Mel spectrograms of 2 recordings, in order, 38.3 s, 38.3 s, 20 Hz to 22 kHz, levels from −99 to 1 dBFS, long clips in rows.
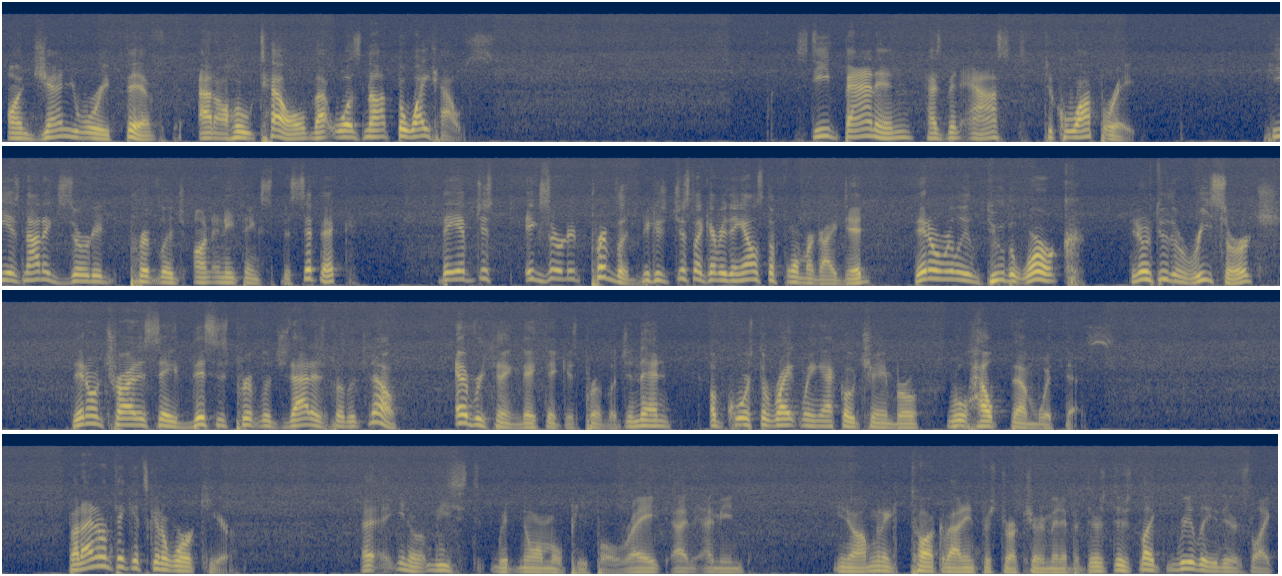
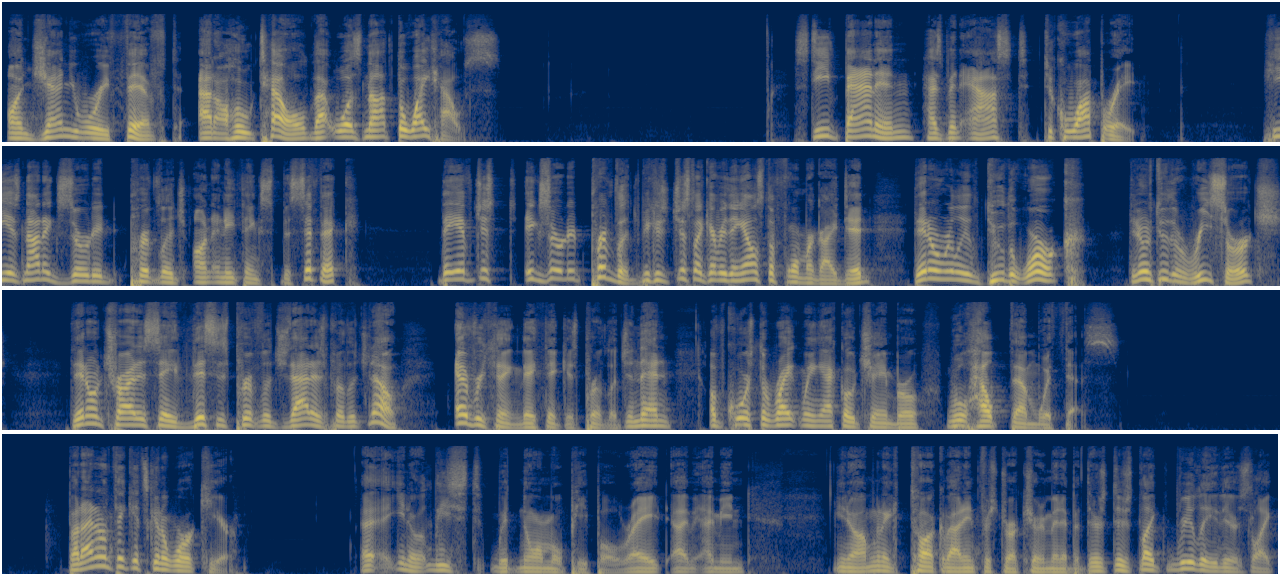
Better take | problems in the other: second | hiss; noticeable; throughout; 20 dB below the speech

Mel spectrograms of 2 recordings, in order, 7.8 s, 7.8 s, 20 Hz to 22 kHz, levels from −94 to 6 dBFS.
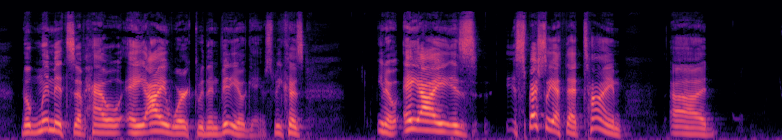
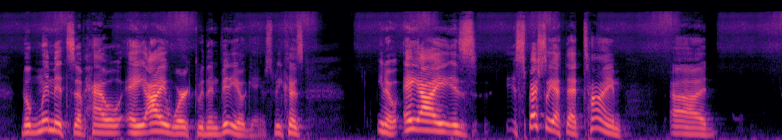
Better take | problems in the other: first | hiss; faint; throughout; 25 dB below the speech

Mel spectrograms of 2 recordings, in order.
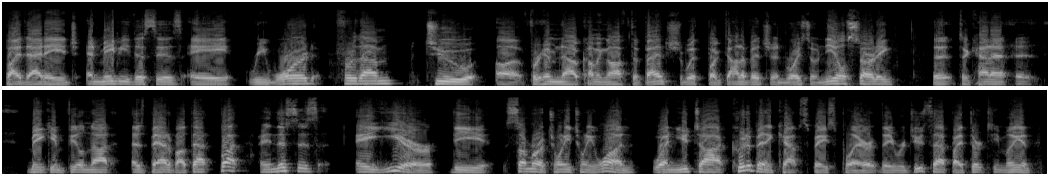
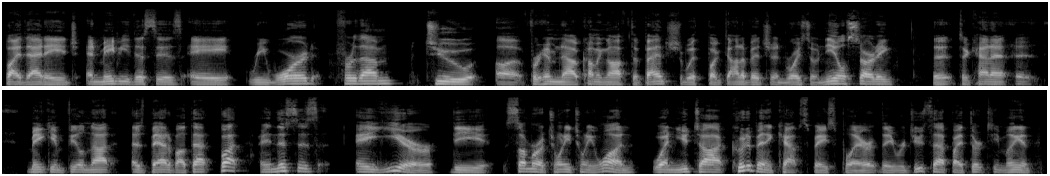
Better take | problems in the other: second | distortion; slight; 6% of the sound clipped

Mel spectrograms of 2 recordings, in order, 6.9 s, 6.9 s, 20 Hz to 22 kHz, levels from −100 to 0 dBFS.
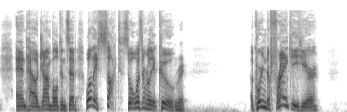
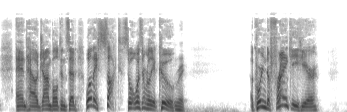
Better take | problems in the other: first | garbled, watery; slightly

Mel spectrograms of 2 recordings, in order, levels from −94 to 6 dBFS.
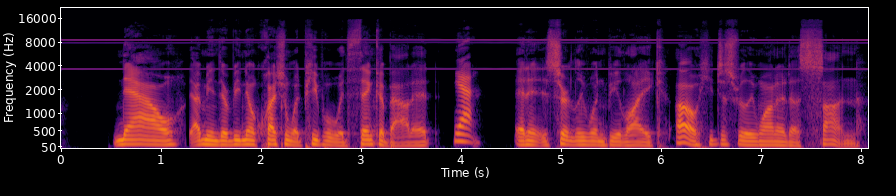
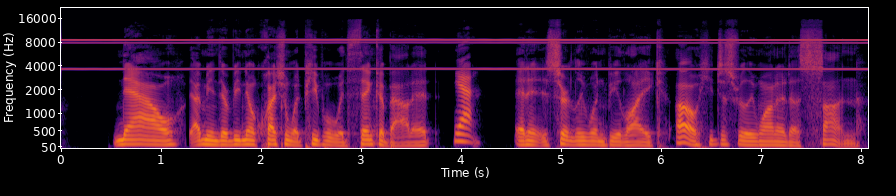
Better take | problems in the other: first | high-pitched whine; loud; throughout; 8.5 kHz, 10 dB below the speech; faint in the first

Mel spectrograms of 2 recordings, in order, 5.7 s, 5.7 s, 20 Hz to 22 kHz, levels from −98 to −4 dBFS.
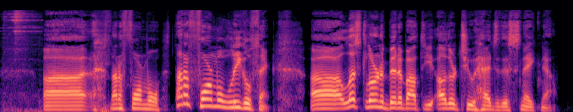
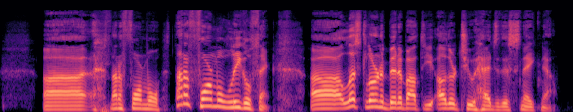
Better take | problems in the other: second | jangling keys; faint; at the start; peak 15 dB below the speech

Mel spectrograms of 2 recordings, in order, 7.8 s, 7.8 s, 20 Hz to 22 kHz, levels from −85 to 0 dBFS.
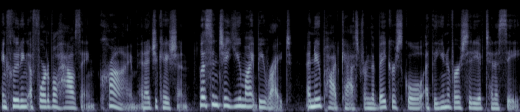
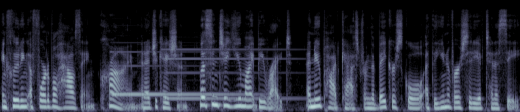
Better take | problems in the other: first | doorbell; noticeable; from 1.5 to 4 s; peak 5 dB below the speech

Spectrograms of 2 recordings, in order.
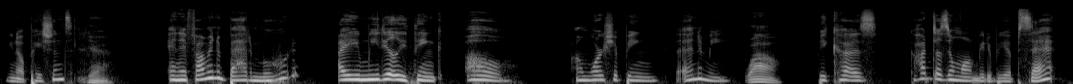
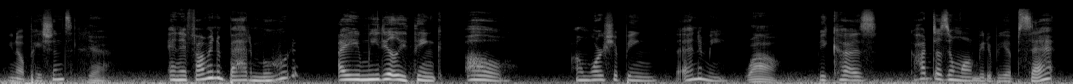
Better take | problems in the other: first | low rumble; faint; throughout; 25 dB below the speech

